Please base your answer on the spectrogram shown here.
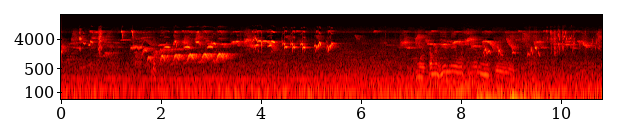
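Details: Caged greater green leafbird singing in the style of an orange-headed thrush: a fast jumble of high chirps, short whistles and a buzzy trill, fading into softer scattered notes with steady background hum.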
